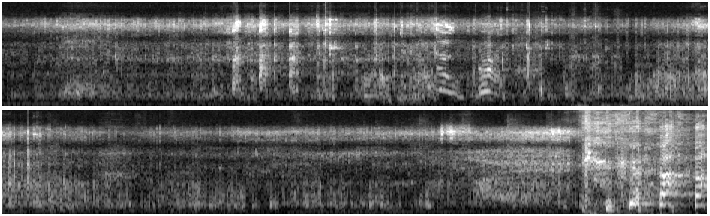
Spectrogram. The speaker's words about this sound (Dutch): nou, je hoort dus eerst de aap. Dan hoor je mij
